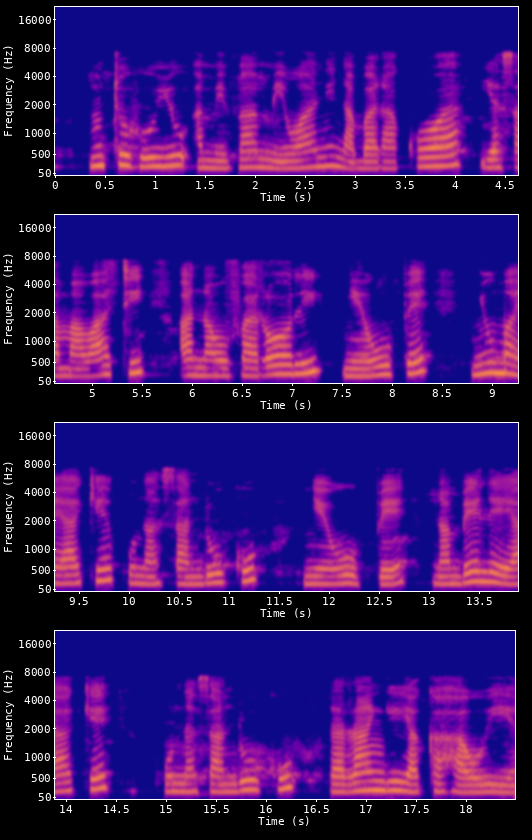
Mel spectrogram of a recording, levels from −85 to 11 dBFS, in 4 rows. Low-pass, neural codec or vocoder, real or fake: 7.2 kHz; none; real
